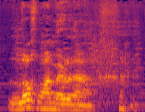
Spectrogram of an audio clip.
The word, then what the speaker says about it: Leroy Merlin: And Le Roi Merlin. I was amazed, seriously, because I have no idea that was the right pronunciation.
